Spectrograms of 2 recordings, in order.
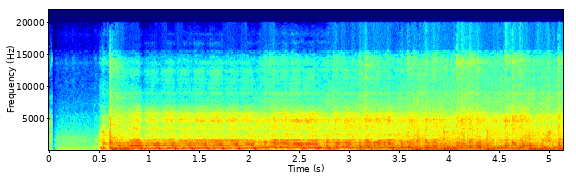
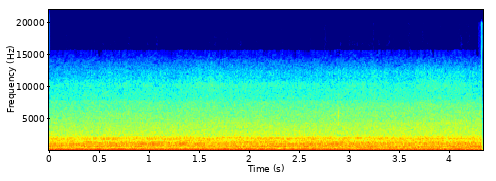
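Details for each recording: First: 40-year-old Kubota F2000 front-mount mower diesel, started with air vent plug open to bleed fuel after fuel filter change: churns unevenly about three times a second for several seconds before settling; slow start from air in fuel system. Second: 40-year-old Kubota F2000 front-mount mower, three-cylinder diesel, after restoration, mowing thick wet grass without bogging: steady low clattery beat at even speed, no misses or knocks until shutoff. Normal diesel running.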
